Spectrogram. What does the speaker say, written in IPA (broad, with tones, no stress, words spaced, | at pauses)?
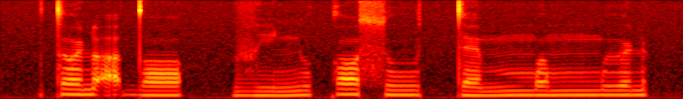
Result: tɤ˥ɳa̰˥d̪ɔ˧ | vi˩ɲu˧ kɔ˥suː˧ tːɛ˧mːɤ˥ mːɯ˥ɳ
